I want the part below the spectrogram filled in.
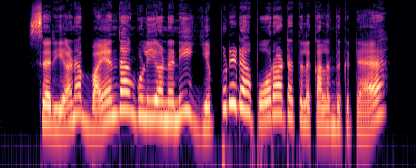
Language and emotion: Tamil, surprised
